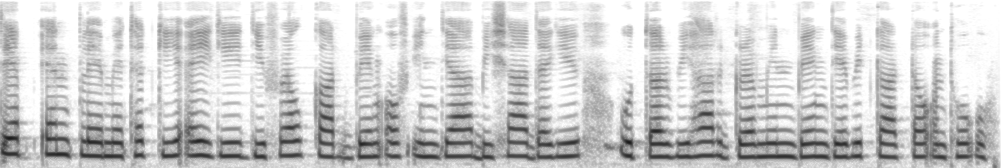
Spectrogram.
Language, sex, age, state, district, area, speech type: Manipuri, female, 30-45, Manipur, Churachandpur, urban, read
